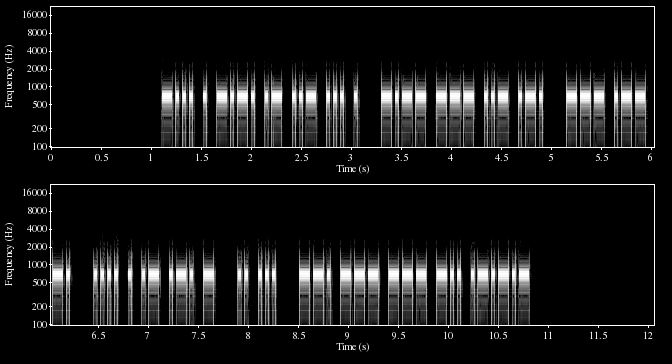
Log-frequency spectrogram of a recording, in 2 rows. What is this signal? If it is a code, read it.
Morse code, heard as a keyed tone, about 34 wpm, 700 Hz. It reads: BECAUSE YOUR OWN HEART IS GOOD.
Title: Sentences from Top 1200 Words 35wpm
